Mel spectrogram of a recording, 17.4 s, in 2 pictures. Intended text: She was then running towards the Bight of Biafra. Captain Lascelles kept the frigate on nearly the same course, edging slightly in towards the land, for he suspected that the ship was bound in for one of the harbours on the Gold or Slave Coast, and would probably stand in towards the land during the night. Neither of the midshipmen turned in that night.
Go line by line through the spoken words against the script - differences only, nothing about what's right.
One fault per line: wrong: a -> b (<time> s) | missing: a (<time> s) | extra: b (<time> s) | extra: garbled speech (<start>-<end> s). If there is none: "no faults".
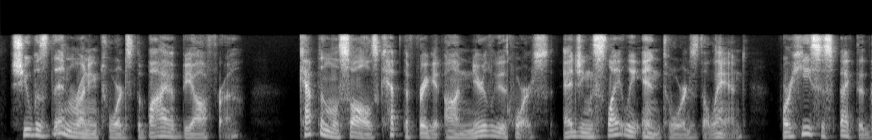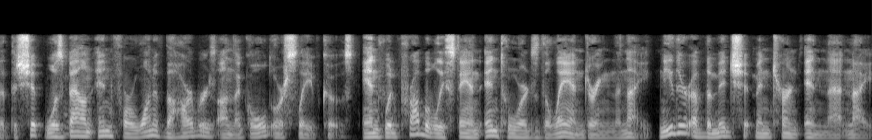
missing: same (5.1 s)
